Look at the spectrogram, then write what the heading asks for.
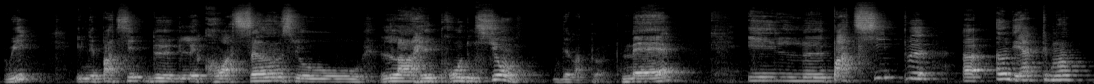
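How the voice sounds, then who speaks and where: A man from Brazil with a Brazilian Portuguese accent, explaining plants in a learned language, halting with many hesitations and restarts. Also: on the high side, darkish tone, echoey room. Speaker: botany presenter. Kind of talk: educational talk in a learned language.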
